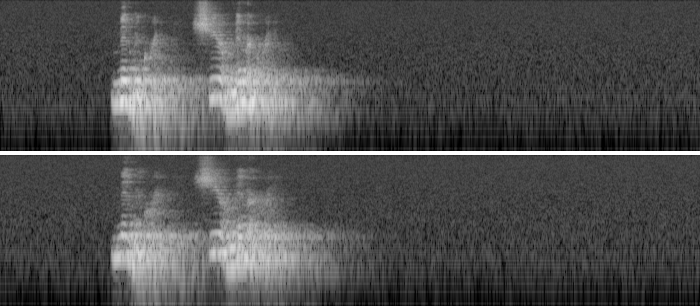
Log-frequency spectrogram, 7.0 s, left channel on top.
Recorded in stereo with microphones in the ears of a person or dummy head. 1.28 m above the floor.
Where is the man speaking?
50° left (ahead or behind), 1.3 m.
